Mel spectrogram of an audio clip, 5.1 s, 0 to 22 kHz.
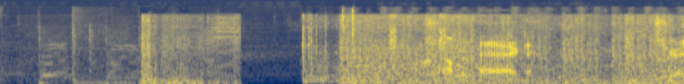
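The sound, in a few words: pipe bomb explosions in video game Duke Nukem 3D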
